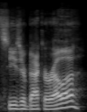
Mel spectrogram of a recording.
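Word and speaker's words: Caesar Bacarella: So, this this first driver, I can't say his name uh to kick things off, but Caesar Berella, you got it right.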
